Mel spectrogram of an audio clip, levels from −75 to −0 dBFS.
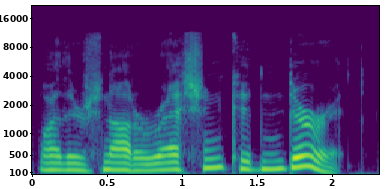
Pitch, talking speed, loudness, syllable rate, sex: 170 Hz, 205 wpm, -16 LUFS, 5.8 syllables/s, male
